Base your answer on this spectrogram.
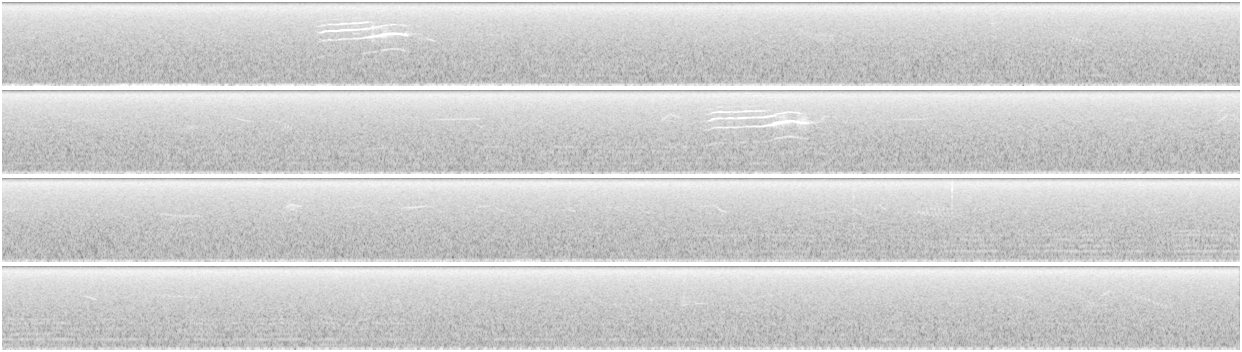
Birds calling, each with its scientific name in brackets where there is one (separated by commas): Hawaii Amakihi (Chlorodrepanis virens), Eurasian Skylark (Alauda arvensis)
